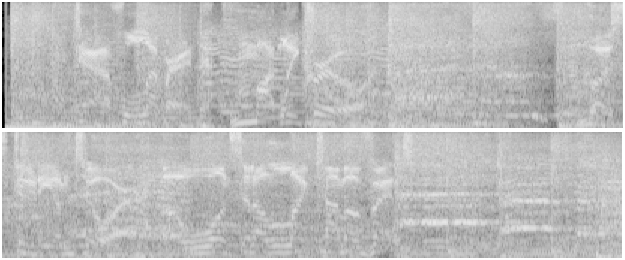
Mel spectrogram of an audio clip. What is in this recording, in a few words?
promo men concert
